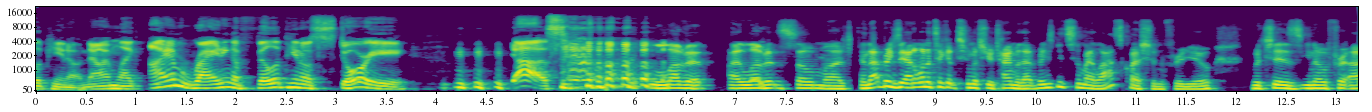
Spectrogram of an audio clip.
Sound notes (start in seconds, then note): 5.2 both laughing; 5.2 laughing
